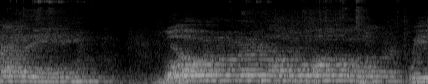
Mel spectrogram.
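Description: Slow, chant-like hymn singing in long held notes. The phrase fades out about a second and a half in, and the next starts about two and a half seconds in with a note that slides up and is held.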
